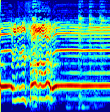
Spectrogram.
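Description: A song: a high singing voice with wavering, ornamented phrases, then one long held note from about a second in, over light percussion.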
